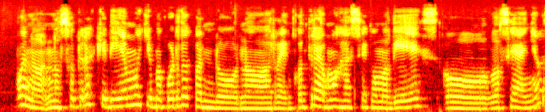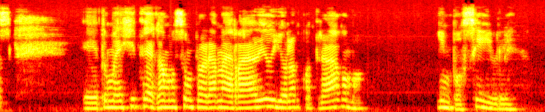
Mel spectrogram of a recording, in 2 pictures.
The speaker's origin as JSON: {"language": "Spanish", "region": "Valparaíso", "country": "Chile", "tie": "born or raised there", "moved": "yes"}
